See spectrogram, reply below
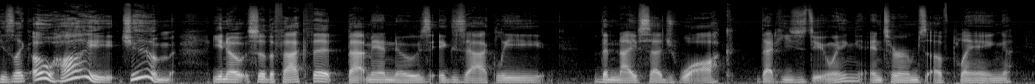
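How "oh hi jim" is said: very high, goofy, dopey airhead voice. Describing the different voices a performer uses, dopey Bruce Wayne voice. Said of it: "Bruce Wayne kind of sounds like a dope".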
